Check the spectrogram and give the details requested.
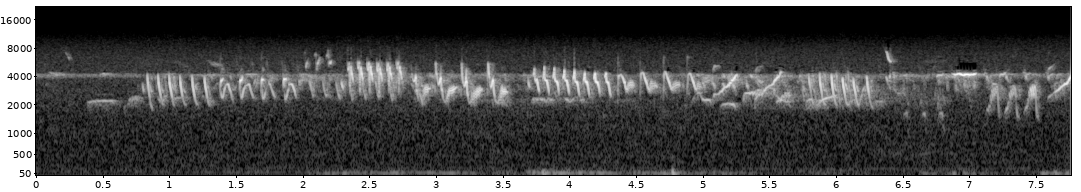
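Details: Wild European greenfinch singing in nature: a lively run of rapid, dry trills and twittering chirps, each burst a fast ladder of high notes, strung together almost without pause over a faint low background rumble.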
